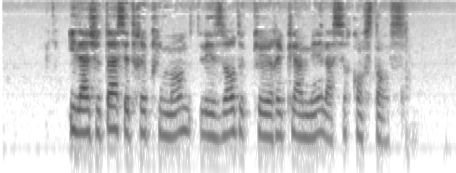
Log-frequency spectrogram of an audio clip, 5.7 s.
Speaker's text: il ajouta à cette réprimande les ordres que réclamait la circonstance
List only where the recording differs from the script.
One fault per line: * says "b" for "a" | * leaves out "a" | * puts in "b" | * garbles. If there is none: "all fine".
all fine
